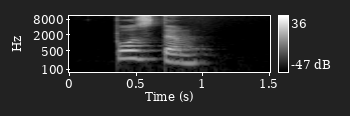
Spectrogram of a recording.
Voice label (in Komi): "позтӧм", Komi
